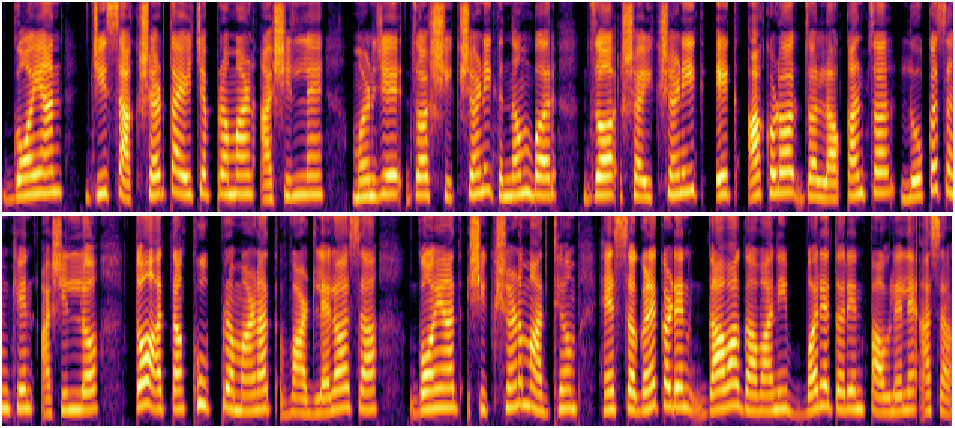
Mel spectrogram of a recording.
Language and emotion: Goan Konkani, neutral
